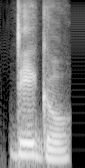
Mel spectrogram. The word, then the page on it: dago: Indian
